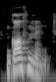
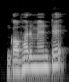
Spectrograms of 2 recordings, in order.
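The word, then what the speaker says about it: government: লেজড আছে ঠিক আছে গভার্মেন্টে এন আমরা উচ্চারণ করি না বাট আছে আছে গভার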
